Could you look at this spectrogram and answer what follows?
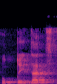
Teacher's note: دونوں باریک ہیں، تا کو تا سے ملانا ہے، اُقِّتَت اور تا ساکن ہے، اس پہ ہمس ہوگا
